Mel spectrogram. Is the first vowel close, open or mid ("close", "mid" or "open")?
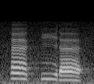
mid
